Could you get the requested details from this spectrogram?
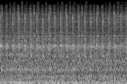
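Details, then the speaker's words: Honda Jazz GK idling with AC on, mic near AC compressor: fast busy rattle with a thin high ring coming and going; mechanic unsure whether compressor itself or compressor clutch bearing. Cause unconfirmed. "อ่ะทีนี้มีว่าจะเป็นที่ตัวคอมหรือว่าเป็นที่ลูกปืนหน้าคลัชนะครับผม"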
